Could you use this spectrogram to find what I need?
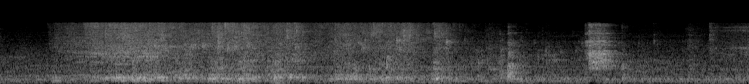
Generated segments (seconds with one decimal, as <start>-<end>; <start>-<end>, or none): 0.8-1.7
